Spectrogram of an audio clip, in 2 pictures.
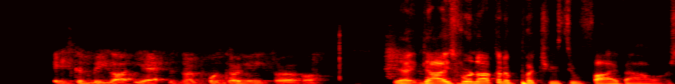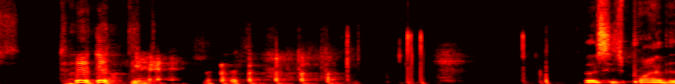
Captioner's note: laughing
